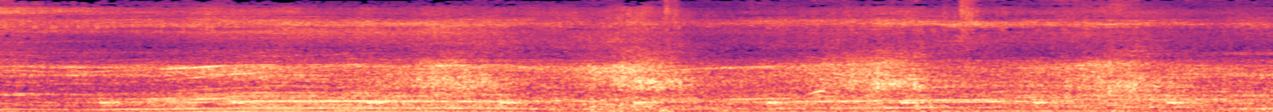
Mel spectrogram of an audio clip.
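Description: A motorcycle engine hums steadily while riding at low speed.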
